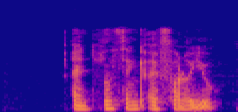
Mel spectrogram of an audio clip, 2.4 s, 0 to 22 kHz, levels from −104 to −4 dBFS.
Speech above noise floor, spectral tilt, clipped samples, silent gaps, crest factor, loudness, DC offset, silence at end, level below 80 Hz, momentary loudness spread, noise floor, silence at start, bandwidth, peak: over 55 dB; -6.5 dB/octave; under 0.1%; none; 18 dB; -37 LUFS; under 0.1%; 0.25 s; -72 dBFS; 3 LU; under -90 dBFS; 0.7 s; 8 kHz; -20 dBFS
